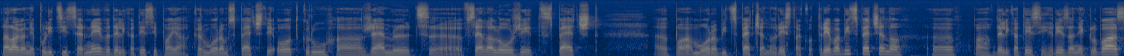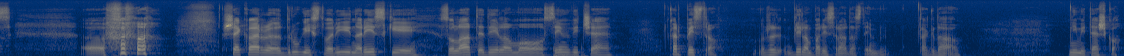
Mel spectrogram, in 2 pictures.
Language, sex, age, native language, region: Slovenian, female, 50-59, Slovenian, Drava region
